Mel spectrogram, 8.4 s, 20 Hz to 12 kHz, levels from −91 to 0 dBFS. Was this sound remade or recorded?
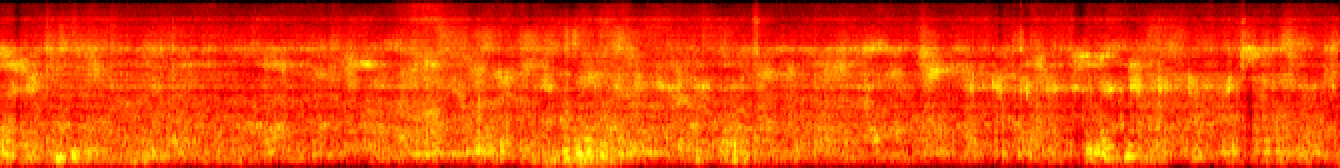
remade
